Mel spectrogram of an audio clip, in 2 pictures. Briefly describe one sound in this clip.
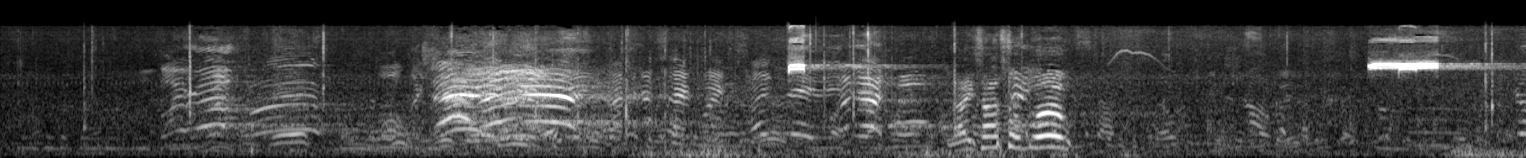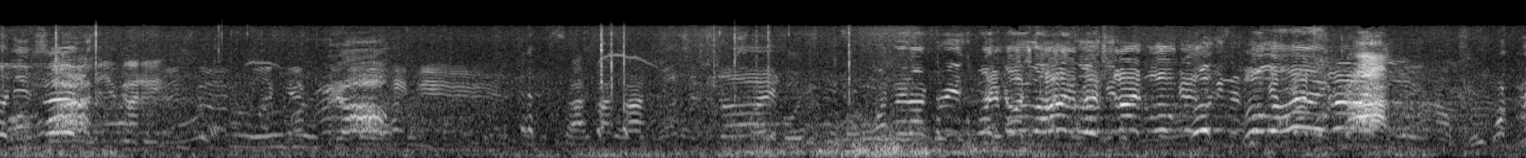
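Young men shout across an open field.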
